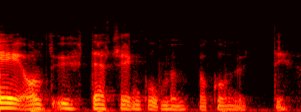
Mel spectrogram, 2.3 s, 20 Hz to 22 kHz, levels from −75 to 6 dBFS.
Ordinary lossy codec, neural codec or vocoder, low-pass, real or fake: Opus, 64 kbps; vocoder, 48 kHz, 128 mel bands, Vocos; 19.8 kHz; fake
